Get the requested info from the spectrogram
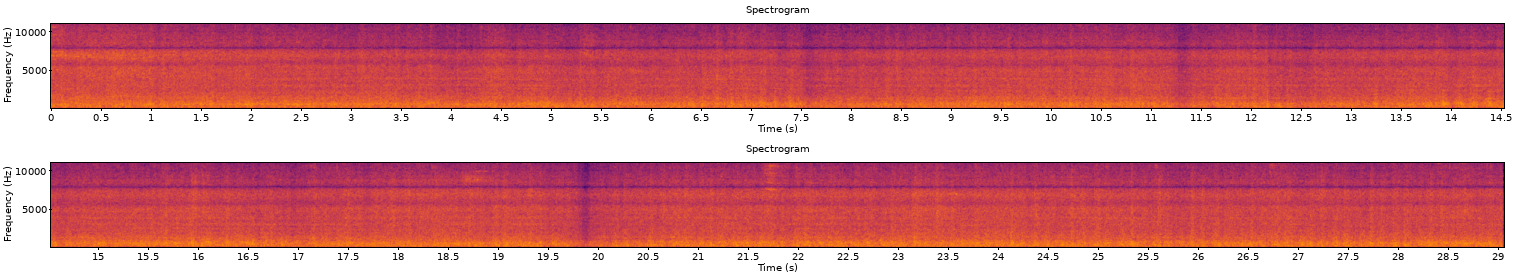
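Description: Loaded ore train's wagons rolling past close by on the rails, with a freight train moving on the next track. Steady, loud wheel-on-rail noise from the passing cars.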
